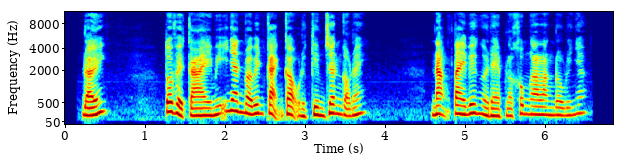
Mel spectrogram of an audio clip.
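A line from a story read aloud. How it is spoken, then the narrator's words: Cheeky, bursting with laughter. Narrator (Vietnamese): Anh Hải thấy tôi chịu ngồi gần thế thì nham nhở và cười phá lên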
